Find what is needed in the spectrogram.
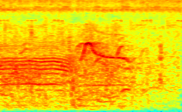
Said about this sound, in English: I wanted to have a relaxing day in the creek with my inner tube, but now the cows are crossing upstream.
